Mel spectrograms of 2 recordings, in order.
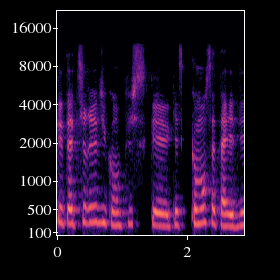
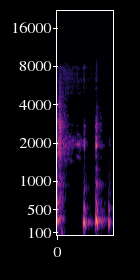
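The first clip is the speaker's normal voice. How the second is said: light high laugh that falls away; a short amused laugh; real laugh in the background; 5 semitones higher, 5 dB quieter than usual. Real, not acted. Amused reaction to interviewee.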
